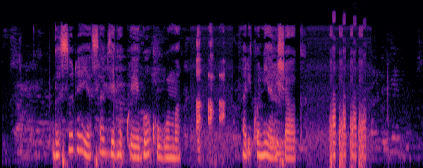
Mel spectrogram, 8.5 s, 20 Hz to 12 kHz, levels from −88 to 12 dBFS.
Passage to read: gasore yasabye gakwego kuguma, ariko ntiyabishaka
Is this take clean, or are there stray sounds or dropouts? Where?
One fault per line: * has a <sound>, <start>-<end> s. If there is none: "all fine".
* has a laugh, 3.9-4.5 s
* has a laugh, 6.6-7.3 s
